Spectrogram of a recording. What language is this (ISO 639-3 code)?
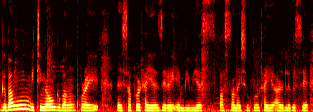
brx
